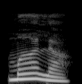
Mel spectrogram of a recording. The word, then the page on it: ಮಾಲ: māla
